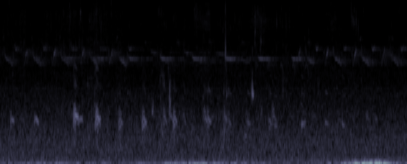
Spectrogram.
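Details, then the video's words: Swamp frogs give quick, uneven croaks that tumble along several per second over a constant hissing background. Faint high birdsong runs throughout, and a deep rumble of wind or handling swells near the end. "Frogs In The Swamp"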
